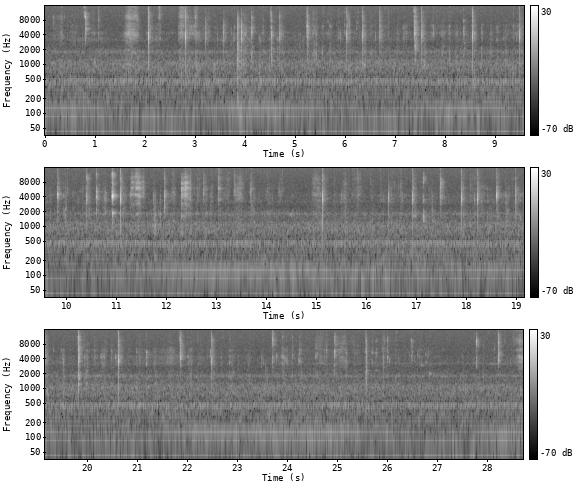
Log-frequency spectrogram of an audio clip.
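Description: Close-miked eating of crunchy green papaya salad with pig ear and shrimp: irregular wet crunches and clicks from chewing and chopsticks against the bowl, over a steady low hum.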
